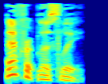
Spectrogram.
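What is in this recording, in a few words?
"effortlessly", British English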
